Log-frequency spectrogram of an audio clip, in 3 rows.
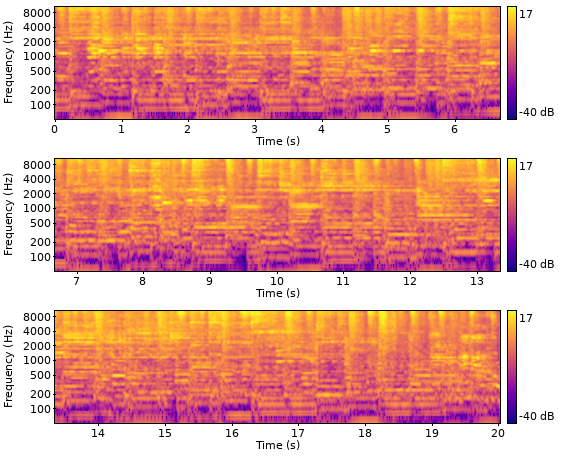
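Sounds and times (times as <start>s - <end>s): harmonica: 0.0s - 18.2s
bass guitar: 0.0s - 20.0s
drum kit: 0.0s - 20.0s
guitars: 0.0s - 20.0s
keyboard: 0.0s - 20.0s.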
